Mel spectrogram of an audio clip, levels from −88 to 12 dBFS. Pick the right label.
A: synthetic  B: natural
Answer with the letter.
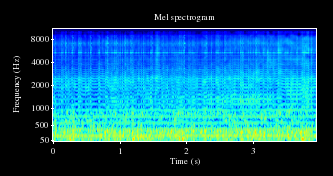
A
